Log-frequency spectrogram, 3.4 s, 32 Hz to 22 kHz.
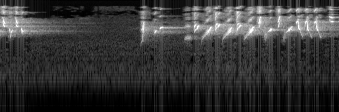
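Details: European goldfinch on 19 June 2018: a short high note, then a silent gap, followed by a quick stream of bright tinkling twitters and trills.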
